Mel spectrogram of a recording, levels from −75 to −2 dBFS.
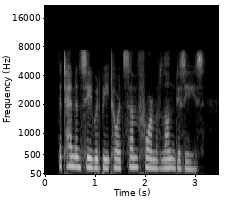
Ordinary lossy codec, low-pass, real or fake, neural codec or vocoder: AAC, 32 kbps; 7.2 kHz; fake; codec, 16 kHz, 0.8 kbps, ZipCodec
